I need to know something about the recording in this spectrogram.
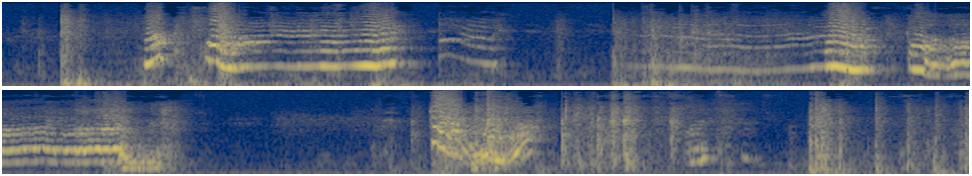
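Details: Kishu dog barking at a vacuum cleaner indoors: high whining yelps with rising and falling pitch, short sharp barks in bursts, and the vacuum's noise underneath.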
